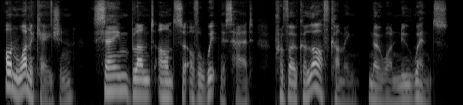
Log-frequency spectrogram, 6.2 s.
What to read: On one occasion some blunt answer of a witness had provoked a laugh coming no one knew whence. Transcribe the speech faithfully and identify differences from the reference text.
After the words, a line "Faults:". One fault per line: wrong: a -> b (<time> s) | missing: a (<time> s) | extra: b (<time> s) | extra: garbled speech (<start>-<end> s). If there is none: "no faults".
On one occasion same blunt answer of a witness had provoke a laugh coming no one knew whence.
Faults:
wrong: some -> same (1.2 s)
wrong: provoked -> provoke (3.6 s)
